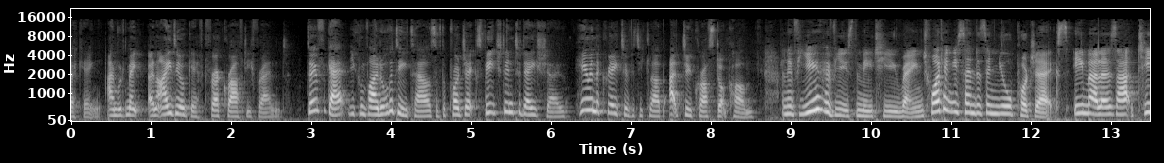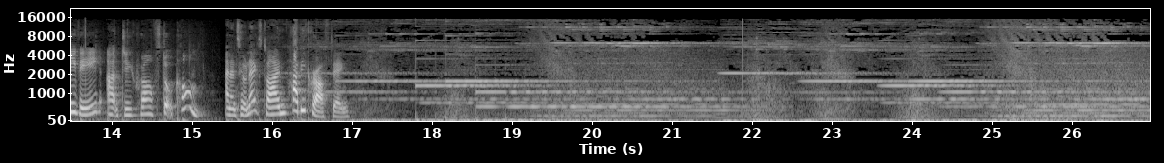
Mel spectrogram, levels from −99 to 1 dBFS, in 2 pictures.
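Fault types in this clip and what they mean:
Word clock ticks: the receiving device runs on its own clock, unlocked from the sender's, so a single sample slips at each clock crossing. Around thirty ticks fall at a steady rate, roughly every 0.7 s, from 0.51 s to 26.81 s.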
